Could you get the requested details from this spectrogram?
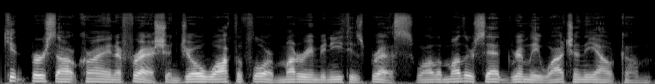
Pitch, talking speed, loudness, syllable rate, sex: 115 Hz, 200 wpm, -17 LUFS, 5.1 syllables/s, male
